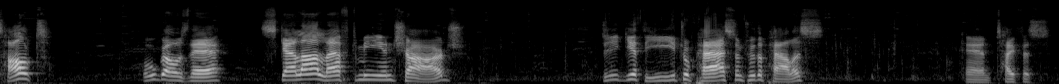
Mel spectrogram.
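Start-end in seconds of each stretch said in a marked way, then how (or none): 0.0-8.3 higher, louder pompous guard; kobold guard. Acted. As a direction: bark the challenge. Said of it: "this kobold says".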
